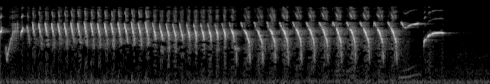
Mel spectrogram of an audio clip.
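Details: Sharp canary rolling song used to train young canaries: a long rapid trill of repeated notes lasting about four seconds, ending in a rising whistle and brief silence.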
